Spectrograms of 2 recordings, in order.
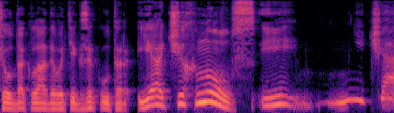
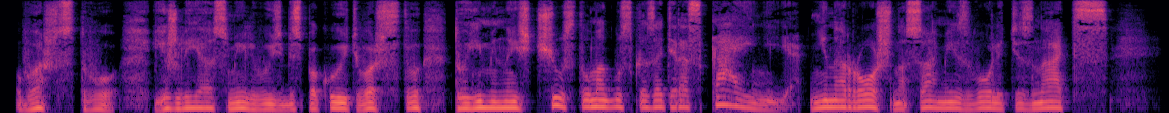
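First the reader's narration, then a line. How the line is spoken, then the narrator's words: Muttering. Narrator (Russian): Червяков забормотал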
